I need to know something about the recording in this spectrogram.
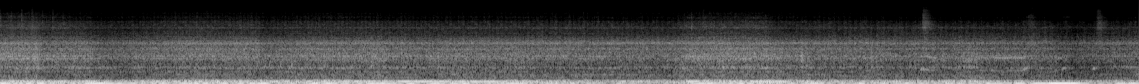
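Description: Wind buffets loudly against the vehicle.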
